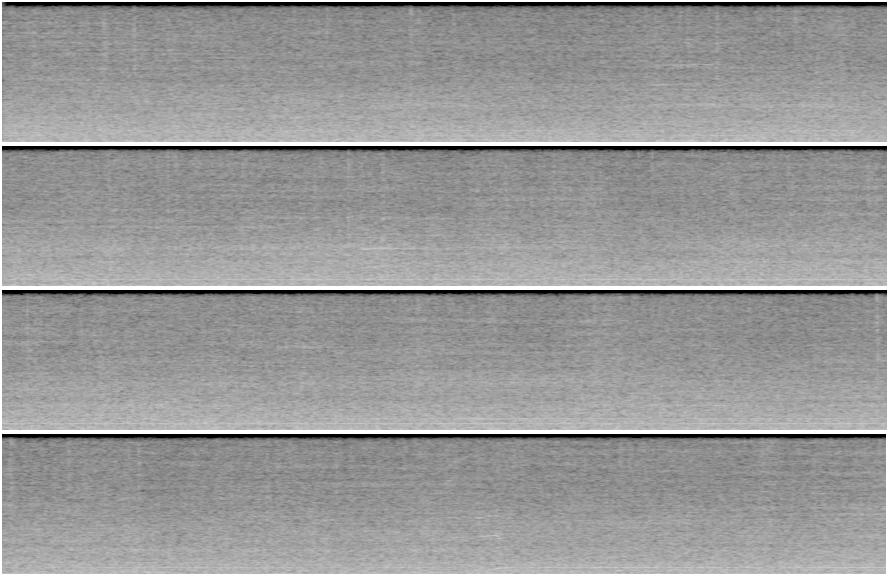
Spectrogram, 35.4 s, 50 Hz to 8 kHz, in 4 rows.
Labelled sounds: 6.2	7.3	killer whale, southern resident, call S16, 1.5 to 4.7 kHz
12.4	13.3	killer whale, southern resident, call S16, 2.0 to 4.6 kHz
30.7	31.9	killer whale, 1.4 to 5.6 kHz

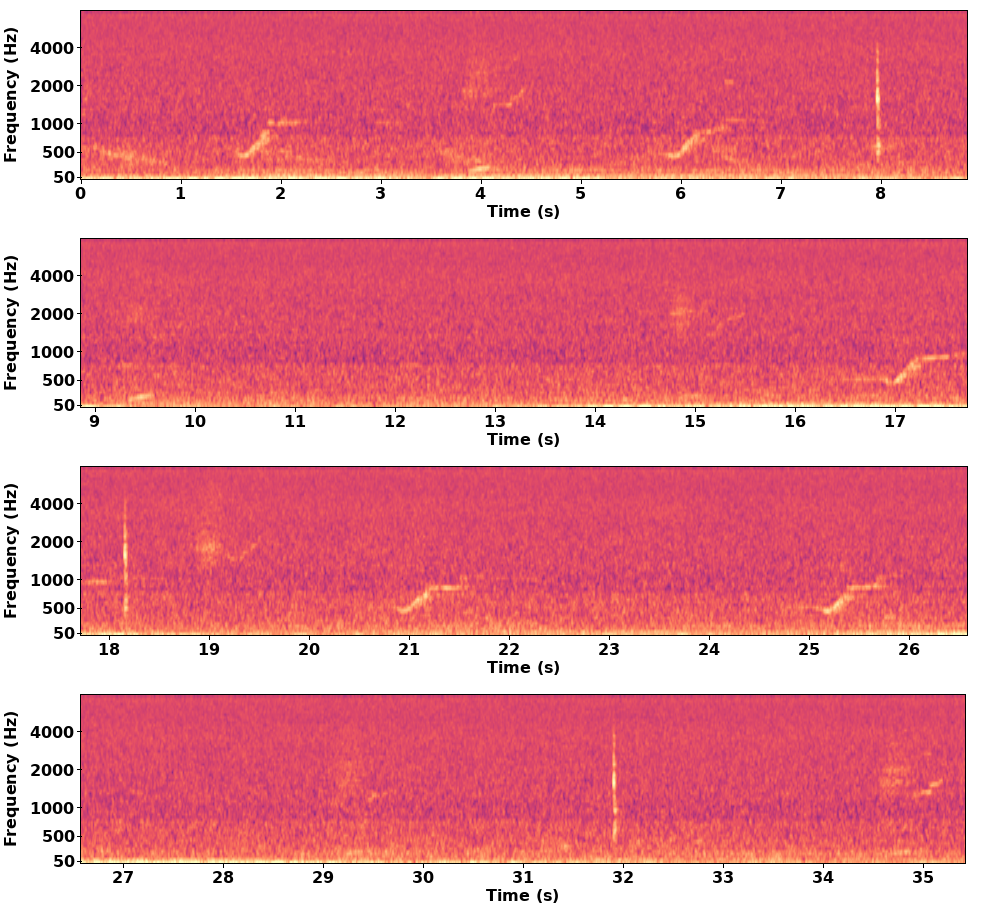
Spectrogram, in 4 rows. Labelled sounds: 1.9	2.2	humpback whale, 0.96 to 1.1 kHz
6.1	6.5	humpback whale, 0.80 to 0.99 kHz
17.1	17.6	humpback whale, 0.80 to 0.96 kHz
21.1	21.6	humpback whale, 0.80 to 1.1 kHz
25.4	25.8	humpback whale, 0.80 to 1.1 kHz

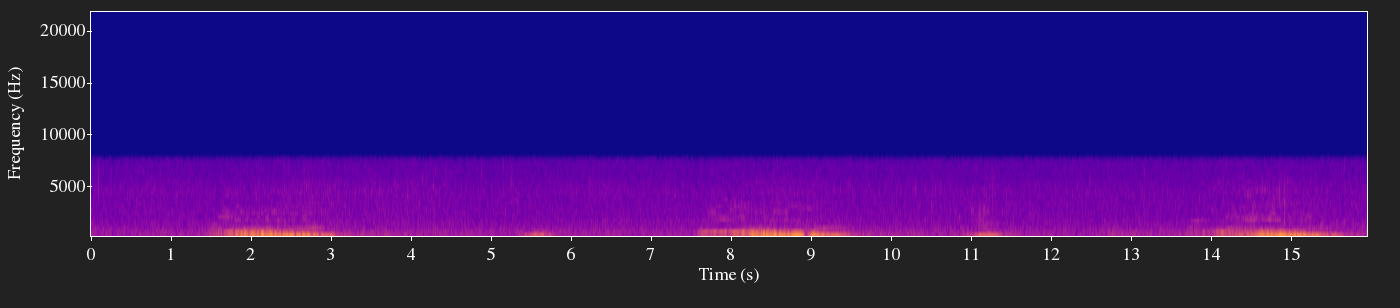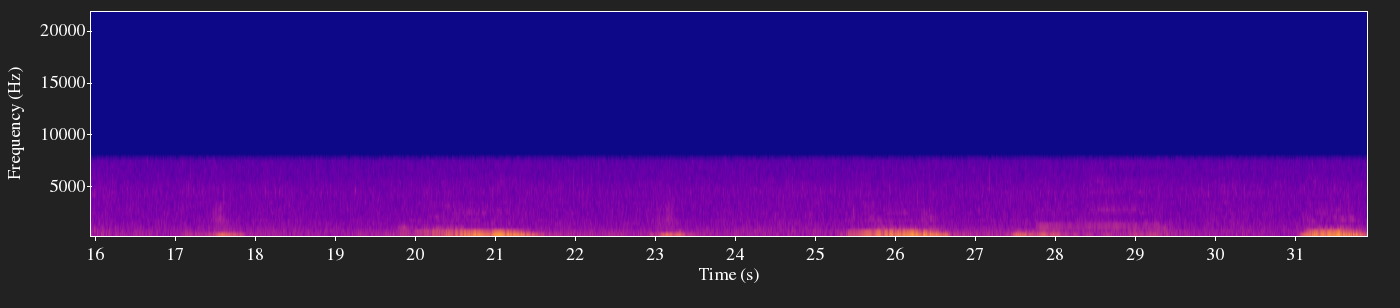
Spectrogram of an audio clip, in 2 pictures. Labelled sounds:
1.6	3.0	humpback whale, 0.78 to 2.8 kHz
7.6	9.4	humpback whale, 0.78 to 3.2 kHz
13.7	15.0	humpback whale, 0.78 to 5.1 kHz
19.7	20.0	humpback whale, 0.97 to 1.2 kHz
20.6	20.8	humpback whale, 2.5 to 2.7 kHz
25.9	26.4	humpback whale, 0.78 to 2.7 kHz
27.8	29.5	humpback whale, 1.1 to 2.8 kHz
31.1	31.7	humpback whale, 0.78 to 2.6 kHz

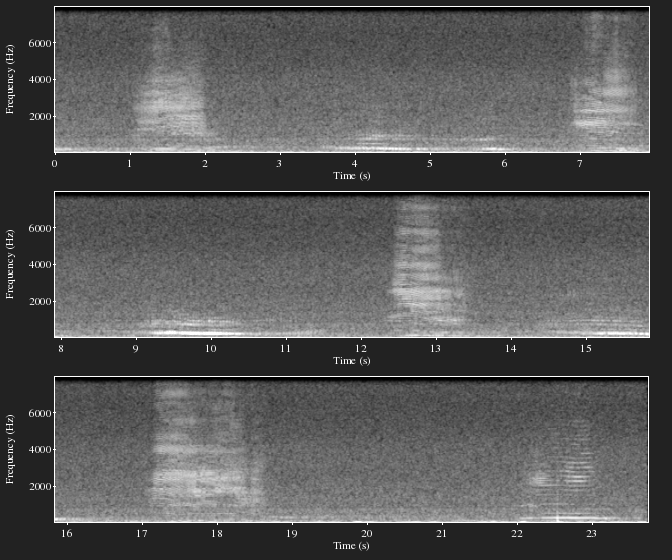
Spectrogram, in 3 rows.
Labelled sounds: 1.3	1.5	humpback whale, 2.4 to 3.0 kHz
4.1	4.6	humpback whale, 0.80 to 0.99 kHz
6.9	7.5	humpback whale, 1.4 to 3.5 kHz
12.4	13.4	humpback whale, 0.80 to 6.0 kHz
17.1	17.6	humpback whale, 1.7 to 7.2 kHz
18.0	18.2	humpback whale, 1.6 to 2.1 kHz
22.2	23.3	humpback whale, 0.86 to 3.4 kHz

